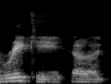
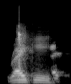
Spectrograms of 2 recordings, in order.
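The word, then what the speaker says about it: Reiki: I'm pronouncing that incorrectly raiky I've tried raiky raiky I don't know I think it's reiky at least I think it's raiky but yeah I think it's raiky like you're raking the lawn yeah what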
